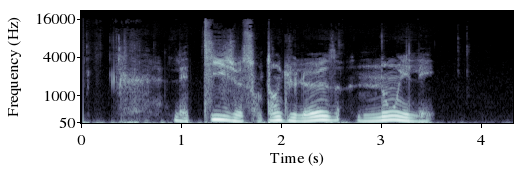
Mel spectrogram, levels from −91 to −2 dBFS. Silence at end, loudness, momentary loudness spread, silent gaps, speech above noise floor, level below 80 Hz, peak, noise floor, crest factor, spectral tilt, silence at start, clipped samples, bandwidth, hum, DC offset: 0.8 s; -16 LUFS; 20 LU; none; 35 dB; -36 dBFS; -4 dBFS; -50 dBFS; 14 dB; -7 dB/octave; 0 s; under 0.1%; 15.5 kHz; none; under 0.1%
